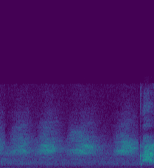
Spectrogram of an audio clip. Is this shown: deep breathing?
no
